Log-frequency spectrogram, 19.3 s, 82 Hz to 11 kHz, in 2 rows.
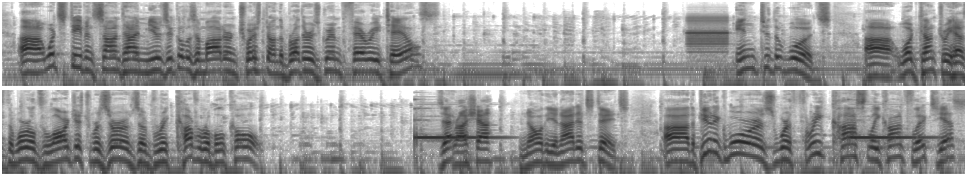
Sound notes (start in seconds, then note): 6.8 buzzer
